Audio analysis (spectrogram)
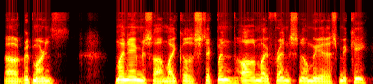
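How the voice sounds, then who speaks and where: A man in his sixties from the Middle Yukon in Alaska, giving earnest public testimony with halting restarts that turns urgent and pleading. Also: medium pitch, fairly even intonation. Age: 60s.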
